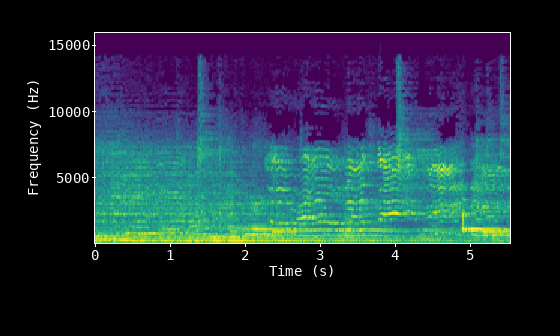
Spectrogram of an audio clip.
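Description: Youth choir singing with organ, keyboard and drum kit backing; held organ notes under the voices, with a few cymbal crashes.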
